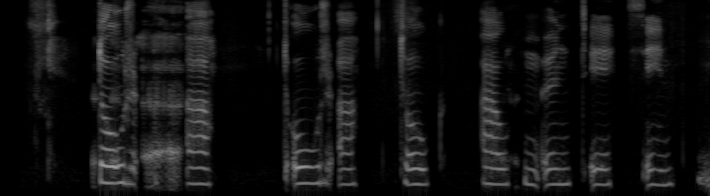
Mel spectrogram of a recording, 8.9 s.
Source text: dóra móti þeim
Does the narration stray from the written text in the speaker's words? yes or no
yes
